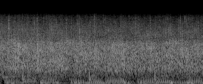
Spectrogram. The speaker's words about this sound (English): Clap if you understand what I'm saying.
